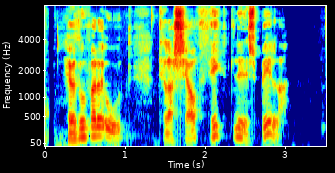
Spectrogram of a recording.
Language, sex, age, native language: Icelandic, male, 18-19, Icelandic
